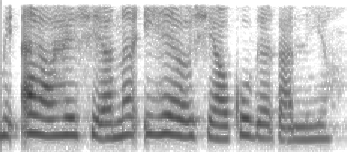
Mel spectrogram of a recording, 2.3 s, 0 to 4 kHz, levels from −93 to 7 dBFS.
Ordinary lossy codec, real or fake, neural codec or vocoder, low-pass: none; fake; codec, 24 kHz, 0.9 kbps, WavTokenizer, medium speech release version 2; 3.6 kHz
